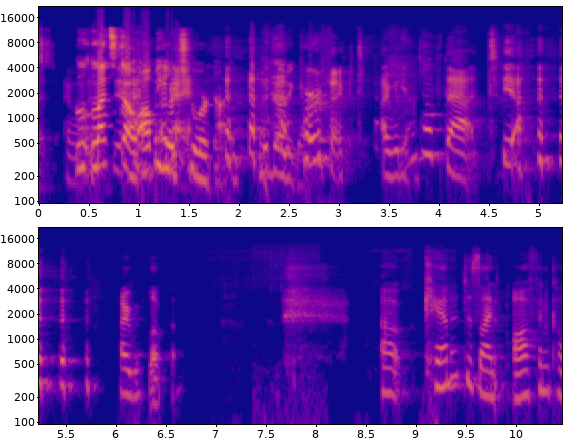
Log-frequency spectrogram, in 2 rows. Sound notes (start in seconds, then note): 0.6 laughs; 5.3 laughs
